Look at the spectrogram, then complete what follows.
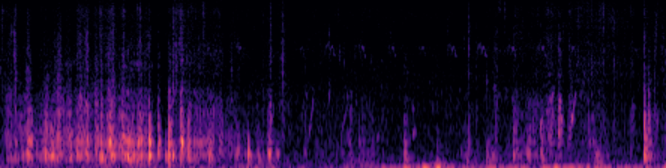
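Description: Wet mud and water splashing and squelching, dense and busy for about the first two seconds, then thinning to scattered small splashes and clicks.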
